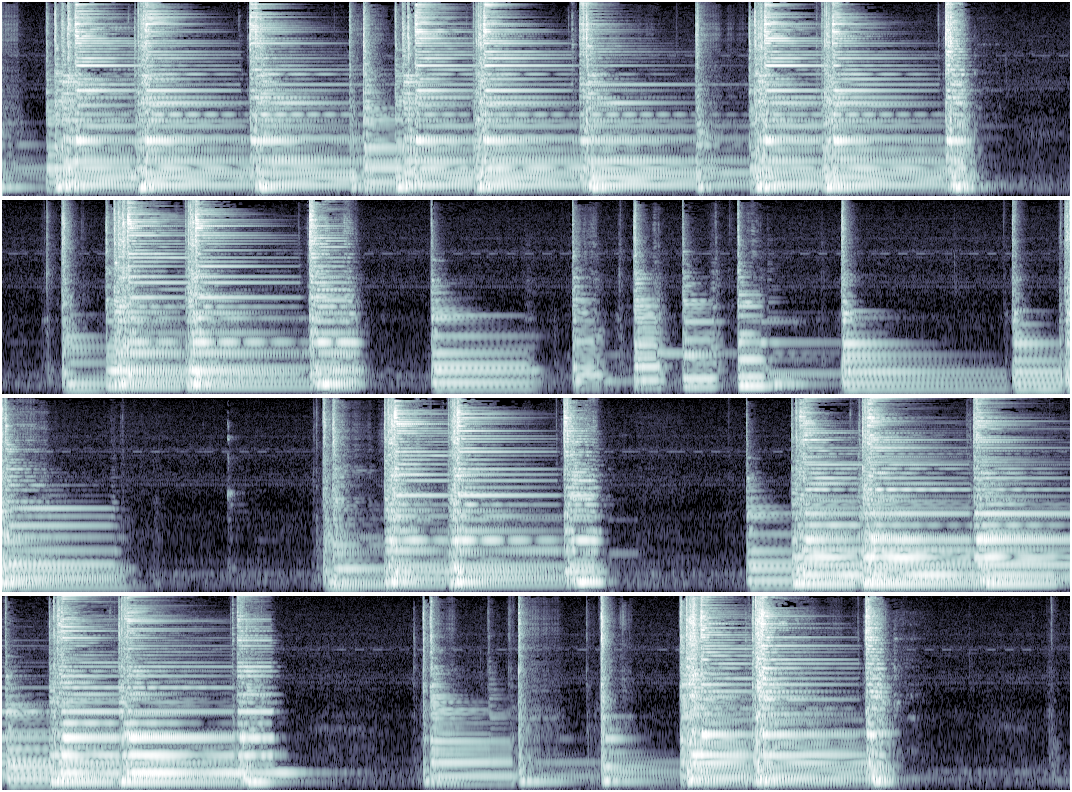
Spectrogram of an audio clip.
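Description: Acoustic guitar being played: chords strummed and picked in short phrases, each broken off by a brief pause before the next.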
